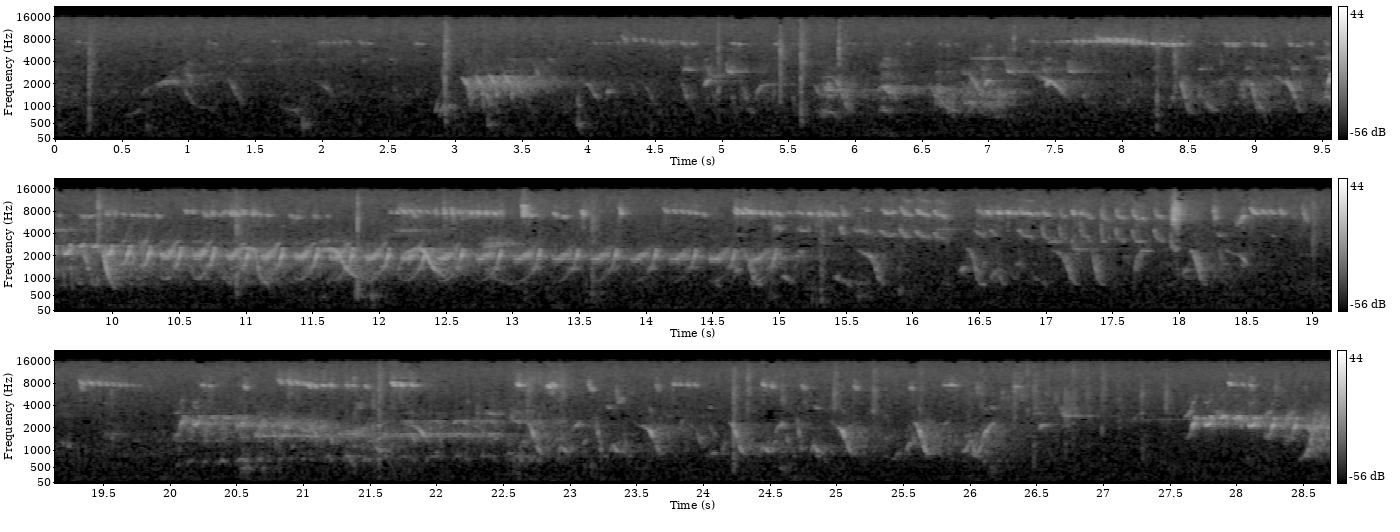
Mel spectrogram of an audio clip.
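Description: Wild birds calling and singing: scattered sharp chirps and high thin notes, with a long fast trill near the middle (the loudest part) and another burst of rapid calls later.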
